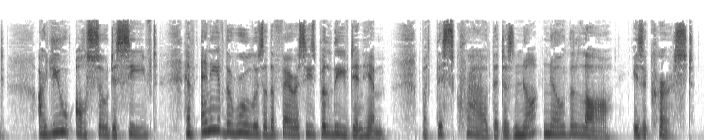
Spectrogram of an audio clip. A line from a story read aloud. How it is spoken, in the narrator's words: Now enraged, they cried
